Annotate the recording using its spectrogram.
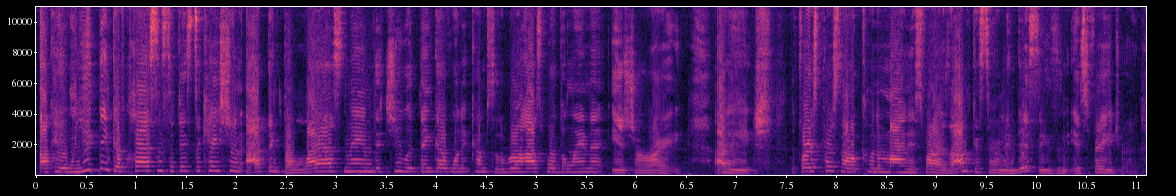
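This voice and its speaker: A woman's voice: medium pitch, low-quality recording. A woman giving a casual, rambling review in a conversational way, slipping into acted-out quotes as she chats to her viewers. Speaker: reality TV recap vlogger. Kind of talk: casual chatty review commentary.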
